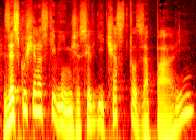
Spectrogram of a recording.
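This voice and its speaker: An actor playing a calm male psychiatrist in a radio drama, measured and soothing as he steers the talk. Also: mid-range voice, husky, full character voice. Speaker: psychiatrist and narrator.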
